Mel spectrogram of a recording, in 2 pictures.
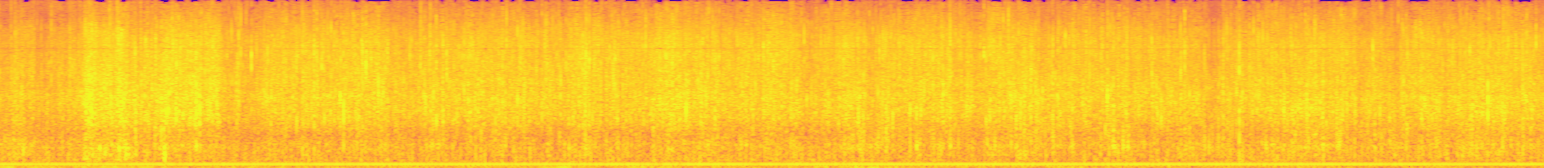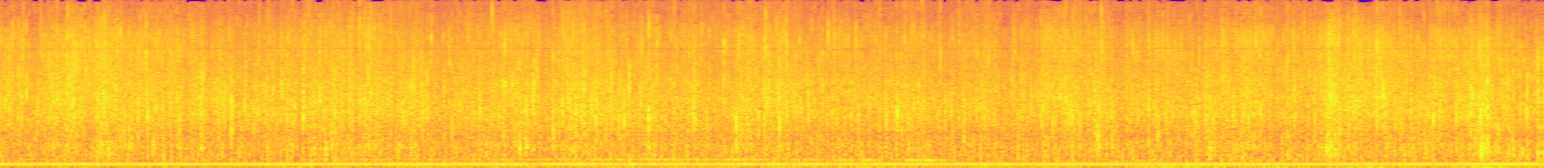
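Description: A clear plastic bag full of small shiny pink pieces being squeezed and kneaded by fursuit paws close to the microphones: continuous dense crinkling and rattling, a little louder about one to two seconds in.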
